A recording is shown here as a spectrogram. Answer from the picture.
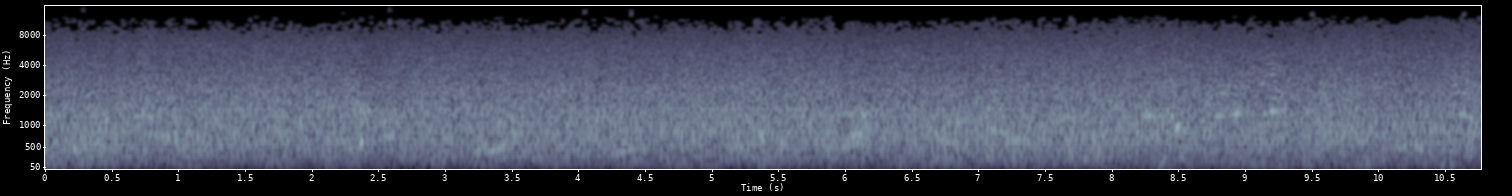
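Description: Steady rush of falling water from an indoor artificial waterfall.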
